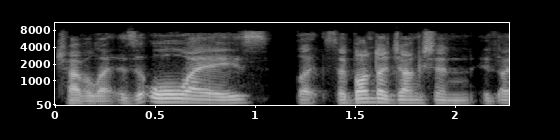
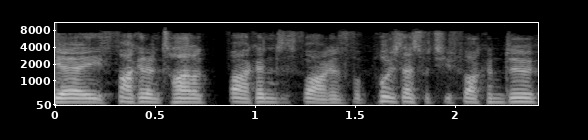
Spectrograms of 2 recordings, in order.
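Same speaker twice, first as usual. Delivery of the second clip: put-on angry ranting, higher; 5 semitones higher than usual. Retelling a man ripping into another man: imitating someone ripping into a man. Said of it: "this dude just starts ripping in".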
